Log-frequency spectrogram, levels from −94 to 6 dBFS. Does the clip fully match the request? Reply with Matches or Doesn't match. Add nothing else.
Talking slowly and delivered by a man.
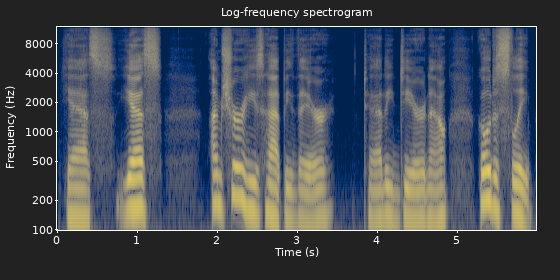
Matches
